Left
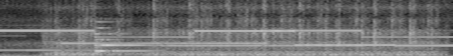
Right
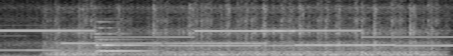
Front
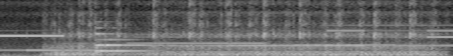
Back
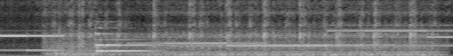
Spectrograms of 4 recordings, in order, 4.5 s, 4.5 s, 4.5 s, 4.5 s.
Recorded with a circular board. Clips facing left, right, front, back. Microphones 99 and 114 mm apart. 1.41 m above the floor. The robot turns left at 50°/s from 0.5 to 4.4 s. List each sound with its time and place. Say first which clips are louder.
0.9 s a piano: even, back 2 dB; 55° left, 0.9 m; by 1.4 s 30° left, 0.9 m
